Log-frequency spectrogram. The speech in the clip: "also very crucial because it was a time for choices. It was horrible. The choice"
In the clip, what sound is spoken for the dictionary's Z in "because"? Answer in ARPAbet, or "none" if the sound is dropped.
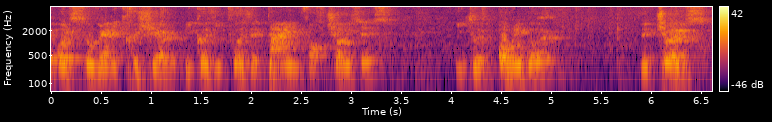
Z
